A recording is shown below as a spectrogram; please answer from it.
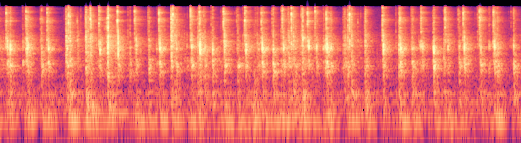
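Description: Fingertips type continuously on a backlit plastic mechanical gaming keyboard with plastic keycaps and Cherry MX Blue switches. A fast, steady stream of crisp, bright clicks rings out, each one dying almost instantly, with almost no low end.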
